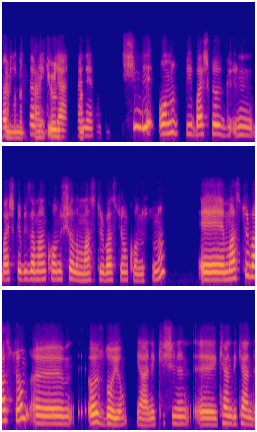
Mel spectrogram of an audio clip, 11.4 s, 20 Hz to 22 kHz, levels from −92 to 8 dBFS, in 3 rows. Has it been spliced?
yes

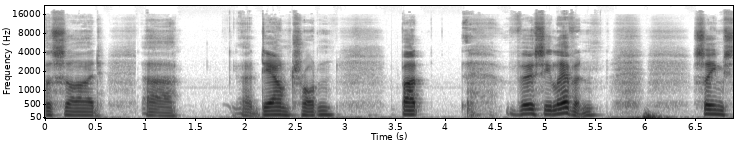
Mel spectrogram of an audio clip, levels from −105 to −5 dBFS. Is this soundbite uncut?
yes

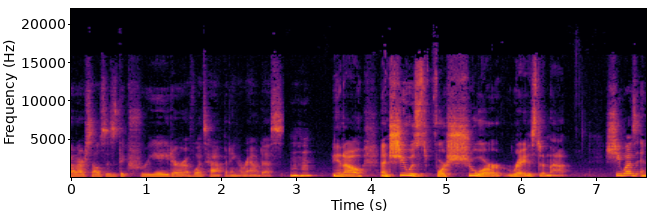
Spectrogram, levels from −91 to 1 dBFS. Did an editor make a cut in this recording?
yes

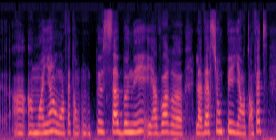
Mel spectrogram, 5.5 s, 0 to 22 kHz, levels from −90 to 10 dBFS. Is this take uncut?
yes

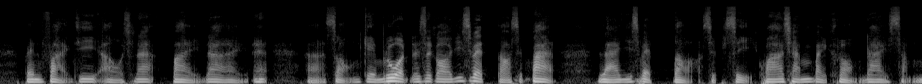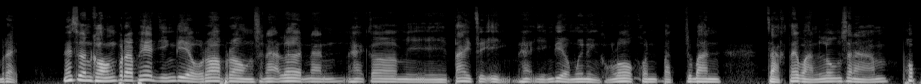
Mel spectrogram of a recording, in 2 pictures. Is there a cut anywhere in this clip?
no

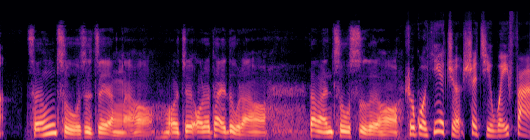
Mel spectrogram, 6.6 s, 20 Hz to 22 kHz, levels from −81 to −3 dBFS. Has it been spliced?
yes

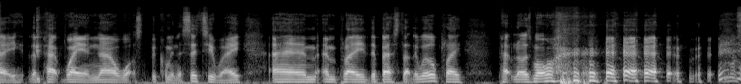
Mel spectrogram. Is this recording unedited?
no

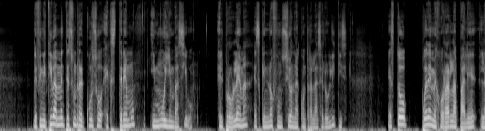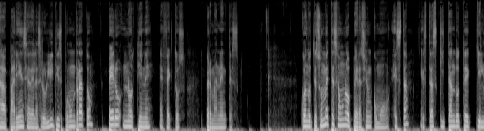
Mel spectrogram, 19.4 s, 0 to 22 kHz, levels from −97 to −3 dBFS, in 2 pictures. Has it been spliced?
yes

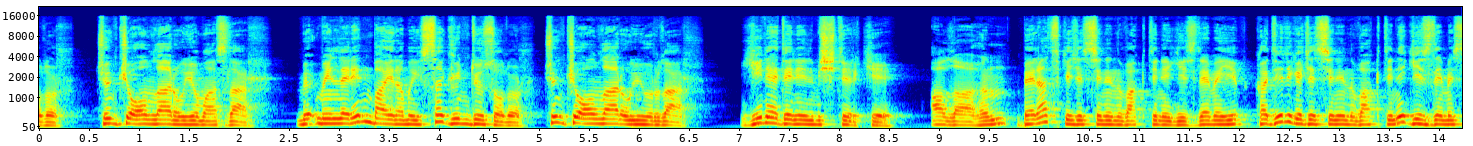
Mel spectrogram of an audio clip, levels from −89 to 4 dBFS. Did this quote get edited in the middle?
no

